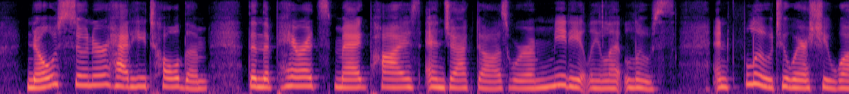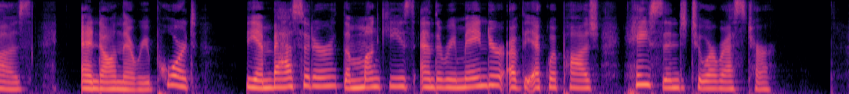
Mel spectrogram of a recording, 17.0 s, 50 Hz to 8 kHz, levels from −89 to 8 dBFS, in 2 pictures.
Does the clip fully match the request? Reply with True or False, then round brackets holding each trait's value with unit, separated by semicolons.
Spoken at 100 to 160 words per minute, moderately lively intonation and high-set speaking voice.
True (140 wpm; 3.2 semitones; 205 Hz)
